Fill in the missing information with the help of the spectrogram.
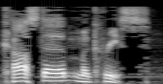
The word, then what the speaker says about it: Kosta Makreas: Kosta Makreas.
